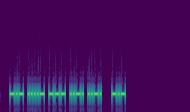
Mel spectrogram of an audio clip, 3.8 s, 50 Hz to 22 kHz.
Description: Morse code, heard as a keyed tone, about 38 wpm, 700 Hz. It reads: K4OFF K
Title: Speed-Racing Common QSO Phrases - 40wpm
